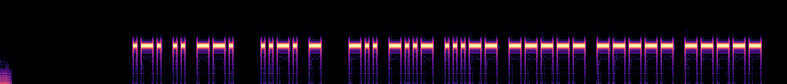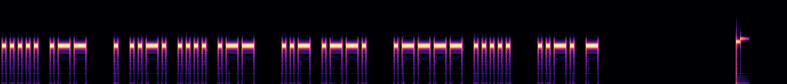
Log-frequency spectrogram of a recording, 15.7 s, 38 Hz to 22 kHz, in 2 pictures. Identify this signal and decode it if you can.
Morse code, heard as a keyed tone, about 30 wpm, 700 Hz. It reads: RIG FT DX3000 5W EFHW UP 15 FT
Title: K1USN SST QSO Practice 30wpm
